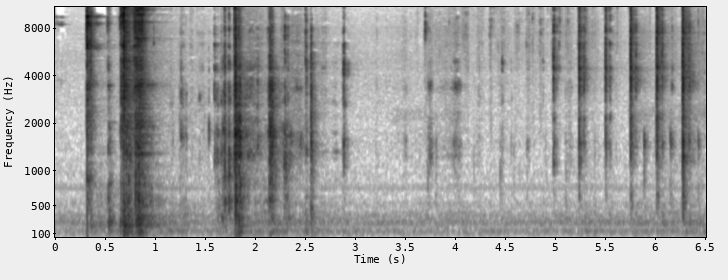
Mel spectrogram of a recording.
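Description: Glass culture tubes with metal caps clinking and knocking as one is uncapped and drawn from a test-tube rack: a few sharp clicks in the first couple of seconds, then a run of quick light ticks near the end.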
